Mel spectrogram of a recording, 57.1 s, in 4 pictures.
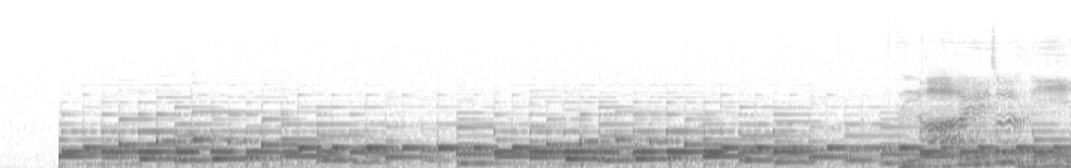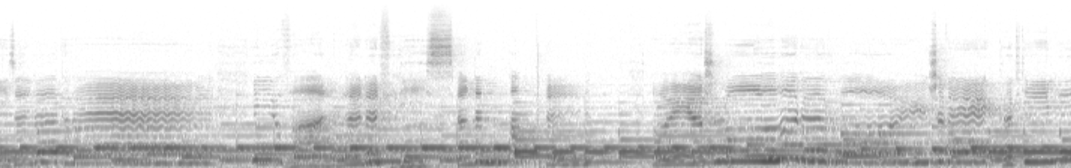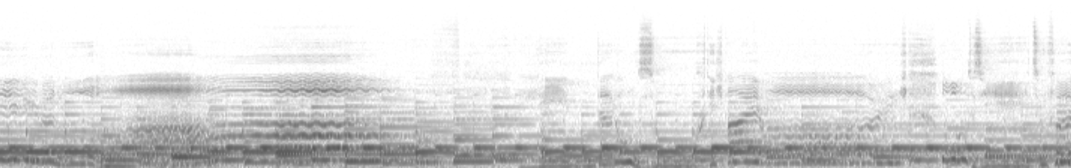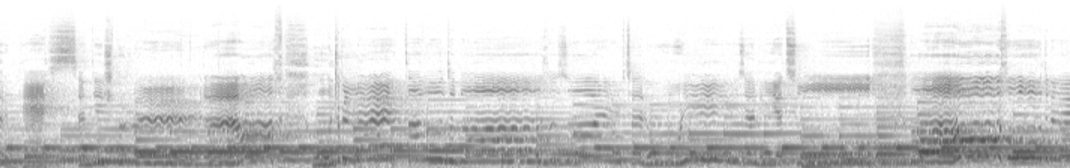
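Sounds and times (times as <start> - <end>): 
piano: 0.0 - 57.1
person singing: 11.8 - 57.1.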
